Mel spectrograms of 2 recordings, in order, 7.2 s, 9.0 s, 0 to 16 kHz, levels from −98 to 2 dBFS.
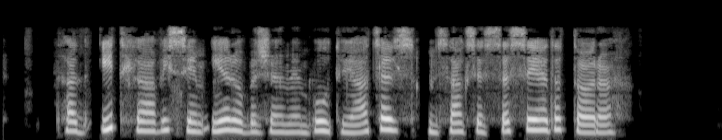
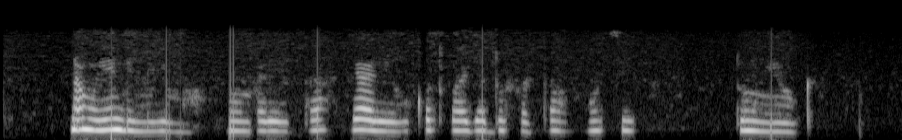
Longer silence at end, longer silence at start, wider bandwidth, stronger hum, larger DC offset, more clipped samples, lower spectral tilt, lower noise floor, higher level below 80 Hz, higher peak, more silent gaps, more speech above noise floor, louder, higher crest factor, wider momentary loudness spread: about the same, 1 s vs 1.05 s; about the same, 0.65 s vs 0.7 s; first, 8 kHz vs 6.4 kHz; neither; neither; neither; second, -3 dB/octave vs -8 dB/octave; first, under -90 dBFS vs -74 dBFS; second, -74 dBFS vs -64 dBFS; about the same, -4 dBFS vs -6 dBFS; first, 0.93-0.99 s, 4.21-4.28 s, 5.68-5.74 s vs none; first, over 70 dB vs 53 dB; first, -20 LUFS vs -25 LUFS; about the same, 18 dB vs 18 dB; second, 9 LU vs 18 LU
